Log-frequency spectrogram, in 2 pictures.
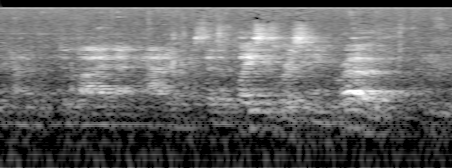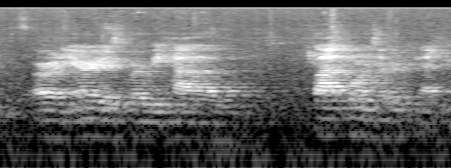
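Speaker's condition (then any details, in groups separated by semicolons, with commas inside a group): No condition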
